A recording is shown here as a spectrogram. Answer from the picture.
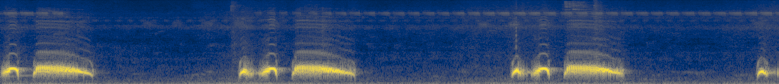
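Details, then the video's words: Female spotted dove calling for a male, used to draw out a male that rarely calls; a steady phrase of two quick coos and one long sliding coo, repeated roughly every two and a half seconds. "Tekukur betina memanggil jantan suara bagus untuk pancingan tekukur jantan yang malas bunyi."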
